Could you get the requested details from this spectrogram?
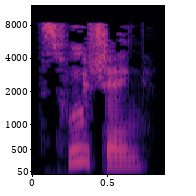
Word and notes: swooshing: British English

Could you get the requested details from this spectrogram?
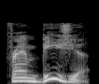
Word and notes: frambesia: British English

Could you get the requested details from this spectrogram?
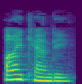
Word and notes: eye candy: American English

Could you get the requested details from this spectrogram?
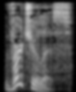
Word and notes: virtueless: British English

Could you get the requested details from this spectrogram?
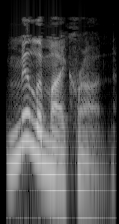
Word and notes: millimicron: British English

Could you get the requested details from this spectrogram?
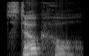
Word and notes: stokehole: British English

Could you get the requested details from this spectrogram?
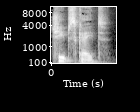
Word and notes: cheapskate: British English

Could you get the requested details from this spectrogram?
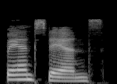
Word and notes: bandstands: British English

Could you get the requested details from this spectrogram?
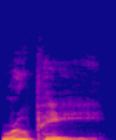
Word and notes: rupee: British English

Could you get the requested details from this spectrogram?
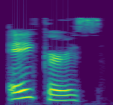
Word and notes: acres: British English

